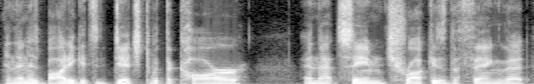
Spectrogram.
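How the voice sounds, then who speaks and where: A man's voice: medium pitch, monotone, a little slow, a bit bright, dry recording, clean studio sound. A man giving a casual, opinionated review rant in a blunt, exasperated, swear-heavy way. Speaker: video host.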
